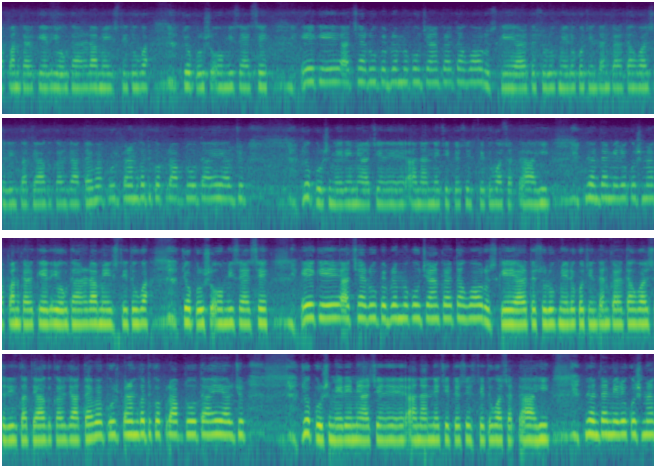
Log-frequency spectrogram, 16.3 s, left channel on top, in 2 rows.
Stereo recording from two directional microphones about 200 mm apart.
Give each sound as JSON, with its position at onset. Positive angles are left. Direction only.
{"t": 0.1, "sound": "speech", "side_deg": -40}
